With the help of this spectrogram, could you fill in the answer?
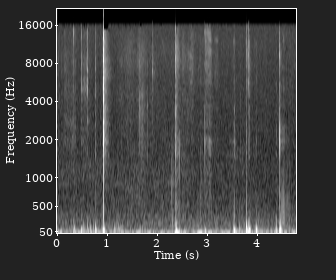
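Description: Fingernails tap and click on a small, solid white plastic USB power adapter with metal prongs. Sharp, dry clicks with a bright edge and a soft low thump die away almost instantly, spaced irregularly over a quiet background.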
